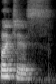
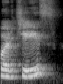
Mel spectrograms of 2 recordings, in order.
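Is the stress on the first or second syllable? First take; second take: first; second. First: The stress is on the first syllable. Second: The stress is on the second syllable. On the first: The speaker calls it right. "with a stress on the first syllable per" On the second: The speaker calls it wrong. "It is not purchase"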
